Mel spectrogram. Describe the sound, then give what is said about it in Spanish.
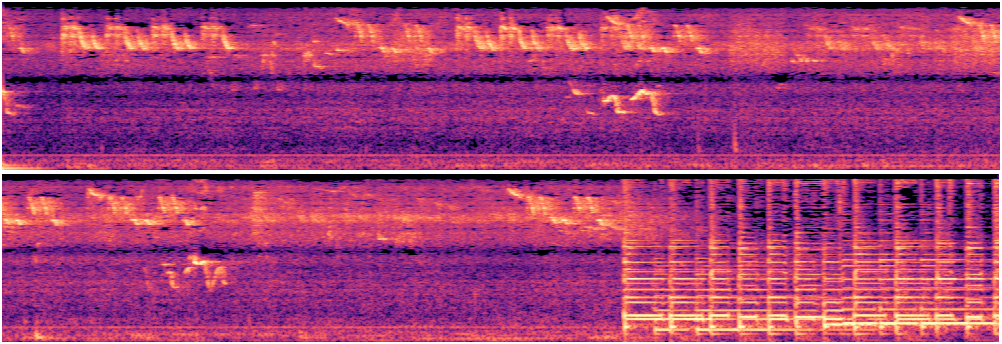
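A Eurasian golden oriole sings amid a busy chorus of repeated high bird calls and squawks, with a few fuller fluty phrases, before a loud sustained musical tone cuts in near the end. “Yo creo que lo mejor es despedirme hoy de ti con ese canto tan fantástico del pajarito.”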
